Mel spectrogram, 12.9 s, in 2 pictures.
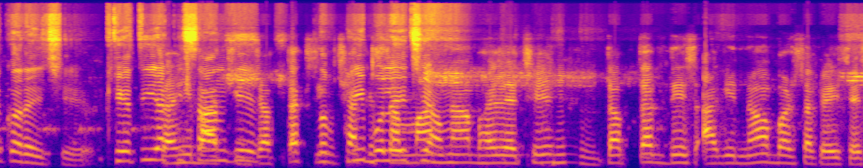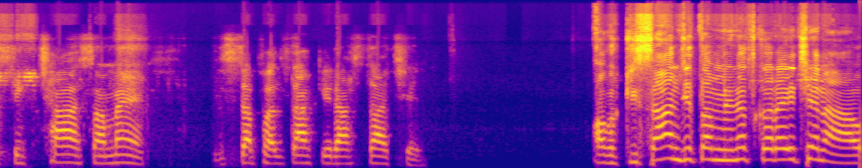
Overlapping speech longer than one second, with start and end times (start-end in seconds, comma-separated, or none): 1.2-3.4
